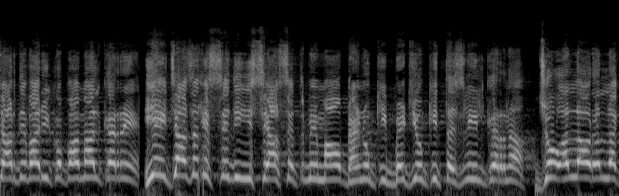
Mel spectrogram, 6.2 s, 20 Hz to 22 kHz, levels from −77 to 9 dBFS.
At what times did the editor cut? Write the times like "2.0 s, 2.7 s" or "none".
1.3 s, 2.0 s, 5.3 s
